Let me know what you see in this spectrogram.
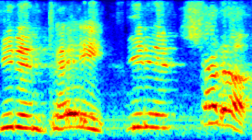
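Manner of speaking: put-on high, slow, whiny little kid voice.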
